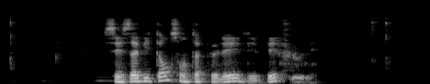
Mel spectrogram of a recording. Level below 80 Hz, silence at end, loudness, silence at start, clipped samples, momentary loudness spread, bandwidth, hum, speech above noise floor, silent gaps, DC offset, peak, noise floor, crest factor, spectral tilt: -58 dBFS; 1.2 s; -23 LUFS; 1.05 s; under 0.1%; 13 LU; 9.4 kHz; none; 42 dB; none; under 0.1%; -4 dBFS; -64 dBFS; 20 dB; -6 dB/octave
